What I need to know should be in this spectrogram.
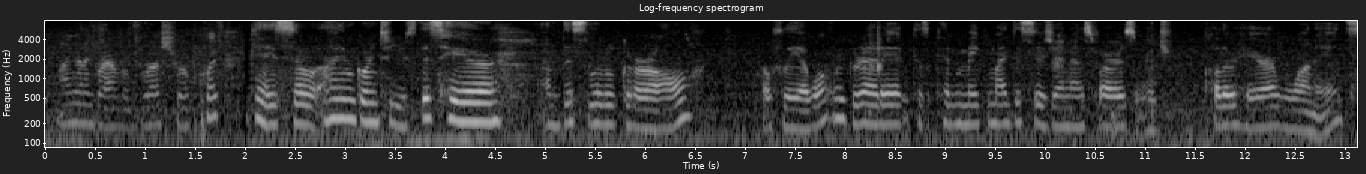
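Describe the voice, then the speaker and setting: Soft-spoken and medium in pitch, a woman talks at a moderate pace with ordinary pitch variation, amid noticeable background noise and audible room echo. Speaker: doll maker. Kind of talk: tutorial.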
